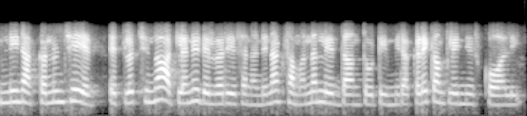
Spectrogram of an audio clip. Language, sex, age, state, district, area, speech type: Telugu, female, 18-30, Telangana, Adilabad, rural, conversation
